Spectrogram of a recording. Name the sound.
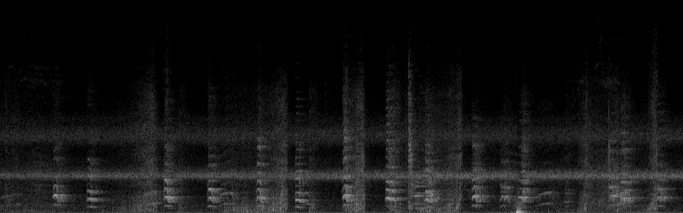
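birds calling outdoors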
